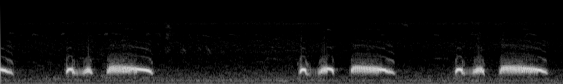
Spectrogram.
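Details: Spotted dove kept as a decoy for luring repeats its song three times: two short coos and a drawn-out falling croo, with a long quiet gap after the first phrase.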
